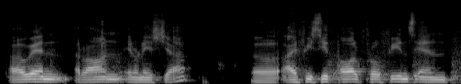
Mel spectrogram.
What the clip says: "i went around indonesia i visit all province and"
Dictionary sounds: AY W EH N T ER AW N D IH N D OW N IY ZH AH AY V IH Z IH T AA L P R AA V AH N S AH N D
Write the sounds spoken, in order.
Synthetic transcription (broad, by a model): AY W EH N ER AW N D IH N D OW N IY SH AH AY F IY S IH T AA L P R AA F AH N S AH N D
